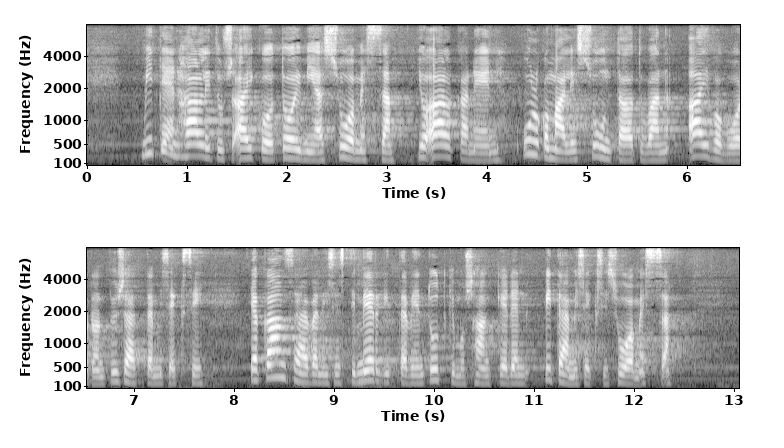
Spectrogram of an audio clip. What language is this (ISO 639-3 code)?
fin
